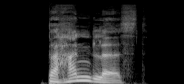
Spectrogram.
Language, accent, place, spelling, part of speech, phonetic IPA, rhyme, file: German, Germany, Berlin, behandlest, verb, [bəˈhandləst], -andləst, De-behandlest.ogg
- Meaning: second-person singular subjunctive I of behandeln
